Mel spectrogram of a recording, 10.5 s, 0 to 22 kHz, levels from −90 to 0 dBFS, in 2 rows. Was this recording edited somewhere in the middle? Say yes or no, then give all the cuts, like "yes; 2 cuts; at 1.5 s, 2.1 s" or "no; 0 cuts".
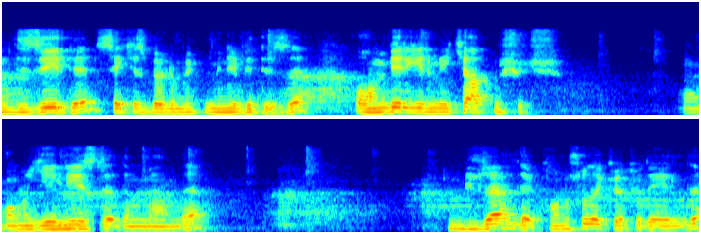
no; 0 cuts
